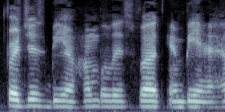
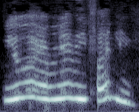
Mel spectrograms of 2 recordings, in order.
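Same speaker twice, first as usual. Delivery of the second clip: laughing; 12 semitones higher, 4 dB louder than usual. Real, not acted. Laughing at partner.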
